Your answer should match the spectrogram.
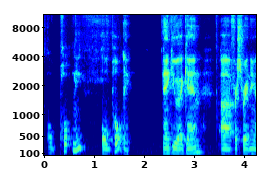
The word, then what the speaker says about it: Old Pulteney: We learned how to pronounce Old Pulteney. Old Pulteney.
